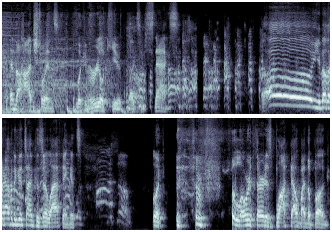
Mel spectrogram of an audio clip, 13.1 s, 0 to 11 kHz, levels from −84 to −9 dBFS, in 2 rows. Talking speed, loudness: 150 wpm, -20 LUFS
